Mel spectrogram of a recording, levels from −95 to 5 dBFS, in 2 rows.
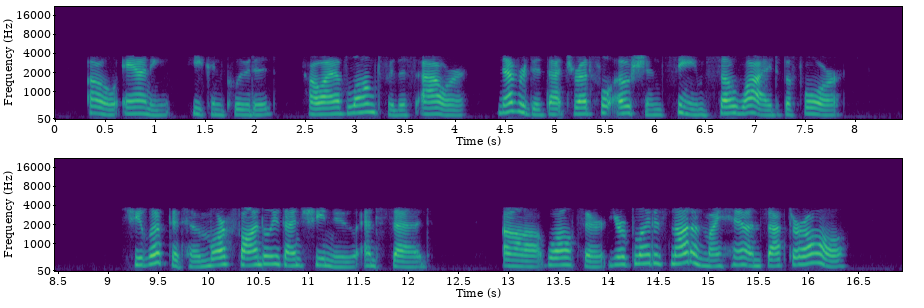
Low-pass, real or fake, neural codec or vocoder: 3.6 kHz; fake; codec, 16 kHz, 4.8 kbps, FACodec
